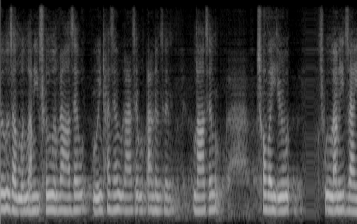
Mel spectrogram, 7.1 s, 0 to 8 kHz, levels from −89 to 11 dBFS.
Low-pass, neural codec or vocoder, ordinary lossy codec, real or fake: 7.2 kHz; codec, 16 kHz, 0.5 kbps, FreqCodec, larger model; none; fake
